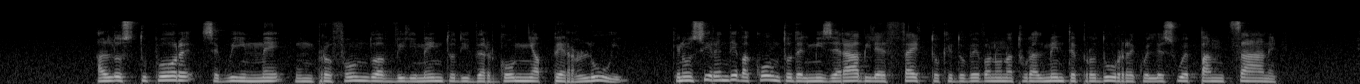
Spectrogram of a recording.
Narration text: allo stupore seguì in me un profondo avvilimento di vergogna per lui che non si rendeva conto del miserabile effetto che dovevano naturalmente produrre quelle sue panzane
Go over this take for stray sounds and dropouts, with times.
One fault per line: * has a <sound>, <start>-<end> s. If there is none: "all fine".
all fine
